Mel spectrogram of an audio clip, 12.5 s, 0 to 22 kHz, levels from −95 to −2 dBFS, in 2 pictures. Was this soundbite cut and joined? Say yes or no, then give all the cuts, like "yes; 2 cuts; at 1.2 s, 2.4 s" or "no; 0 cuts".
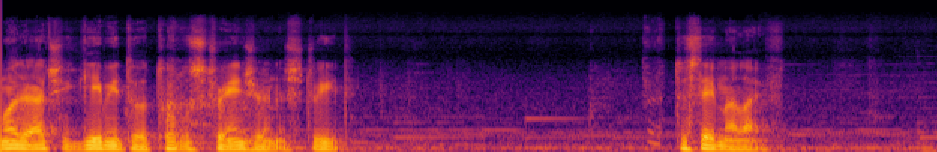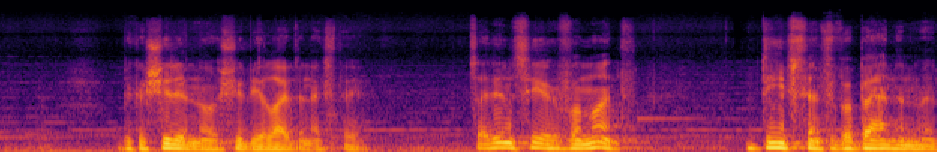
yes; 1 cut; at 9.2 s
